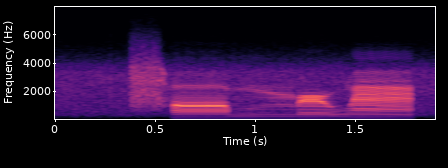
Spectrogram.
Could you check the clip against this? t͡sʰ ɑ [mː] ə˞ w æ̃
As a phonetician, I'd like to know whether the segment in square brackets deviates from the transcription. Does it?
no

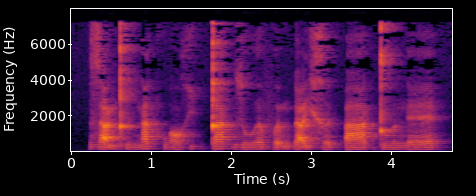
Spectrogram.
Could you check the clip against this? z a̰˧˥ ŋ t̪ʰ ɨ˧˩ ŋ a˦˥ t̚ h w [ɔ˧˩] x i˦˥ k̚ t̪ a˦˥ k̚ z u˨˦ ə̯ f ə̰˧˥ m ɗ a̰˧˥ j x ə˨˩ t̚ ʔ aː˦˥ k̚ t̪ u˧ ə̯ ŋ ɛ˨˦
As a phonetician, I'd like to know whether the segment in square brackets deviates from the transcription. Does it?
no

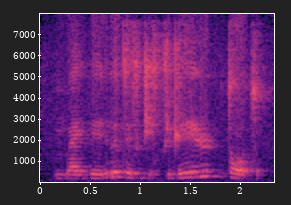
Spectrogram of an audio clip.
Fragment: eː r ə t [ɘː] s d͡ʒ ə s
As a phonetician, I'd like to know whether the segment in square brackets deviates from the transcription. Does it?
no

